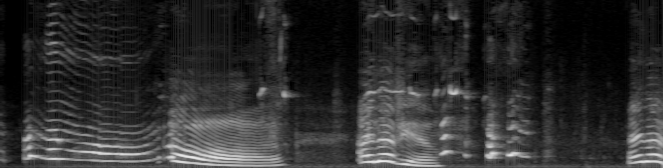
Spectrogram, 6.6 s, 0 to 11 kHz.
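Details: Siberian Husky born April 2017, purebred Husky mother and purebred Alaskan Grey Wolf father, vocalizing indoors at home at 5:30am: four loud, wavering, harmonic howls that slide downward in pitch, separated by short pauses.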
